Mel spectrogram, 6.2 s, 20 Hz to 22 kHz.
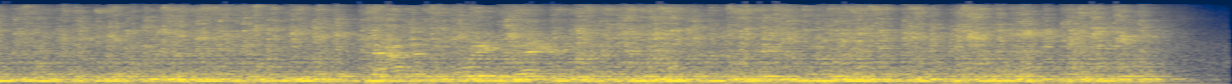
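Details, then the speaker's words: Restored Honda CB750 K0 Sandcast four-cylinder at 5,000 feet, open exhaust and carbs, 130 main jets replacing 112s, needles raised, carbs vacuum-synced, points ignition; strong, even roar with clean revs, no misses or popping after first jetting and sync pass; normal revving. "Sounds good. Happy. So there's the first run through on the jetting and the sync."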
